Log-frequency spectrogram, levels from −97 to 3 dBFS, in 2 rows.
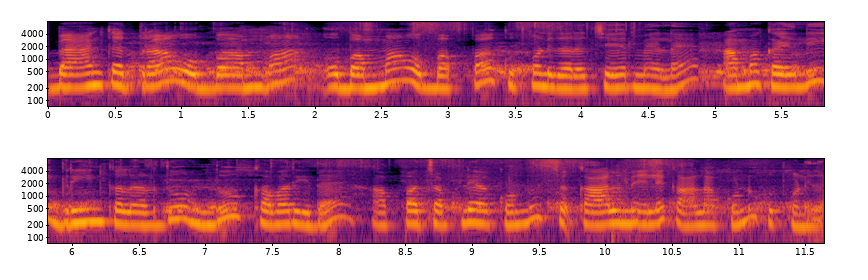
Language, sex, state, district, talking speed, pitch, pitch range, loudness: Kannada, female, Karnataka, Dakshina Kannada, 145 wpm, 215 Hz, 205-230 Hz, -24 LUFS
